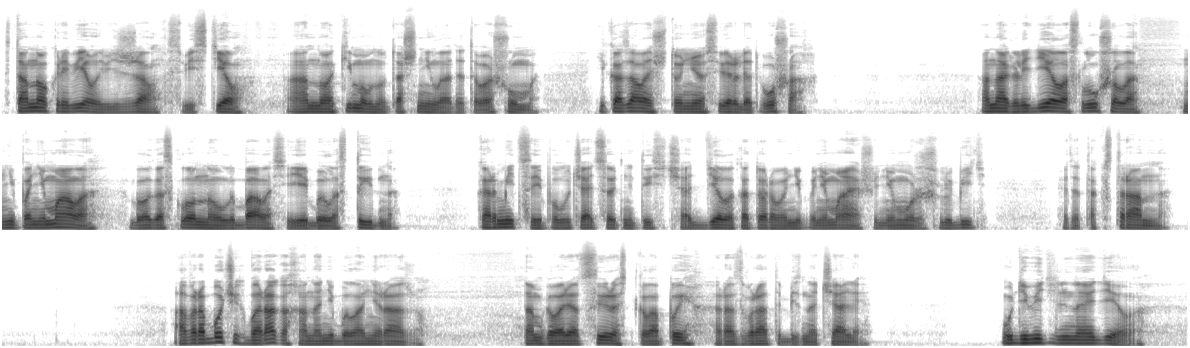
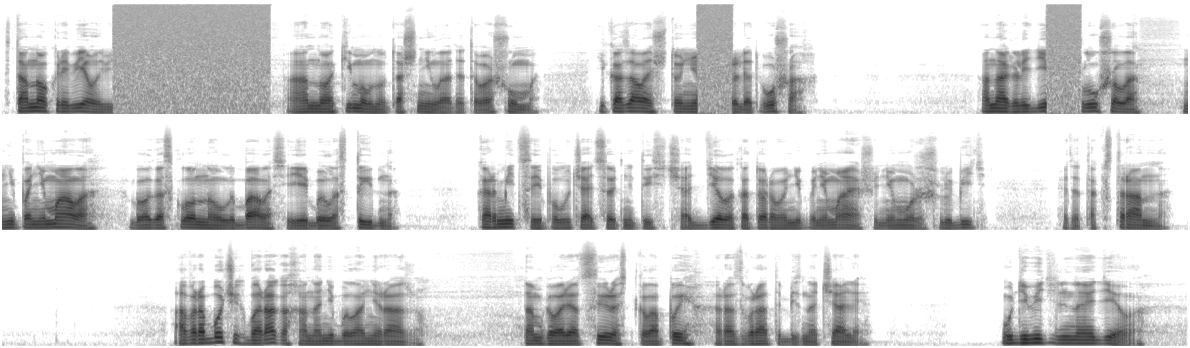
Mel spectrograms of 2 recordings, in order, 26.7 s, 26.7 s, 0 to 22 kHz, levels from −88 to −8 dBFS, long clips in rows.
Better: first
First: none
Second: audio cutting out; filled with static; at 1 s for 1 s, at 5 s and at 8 s

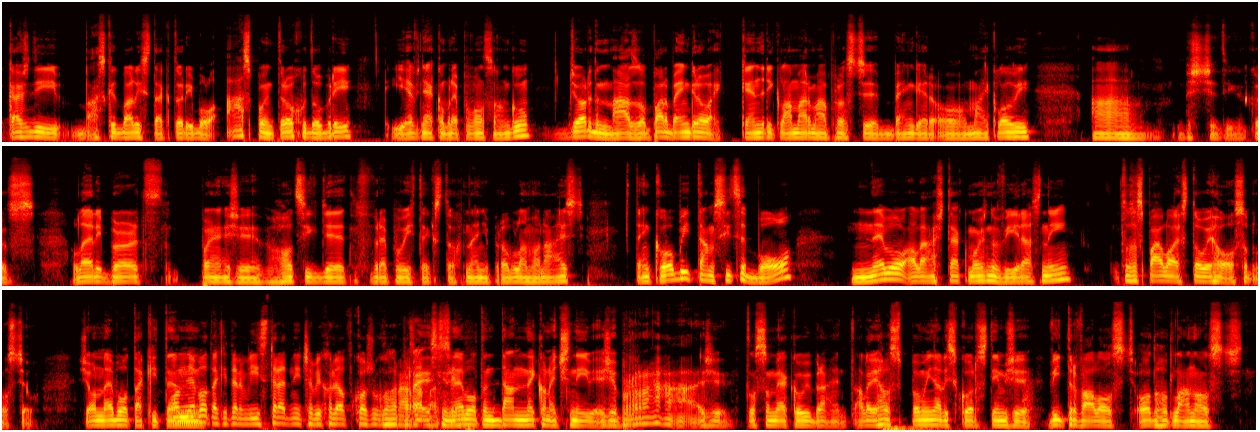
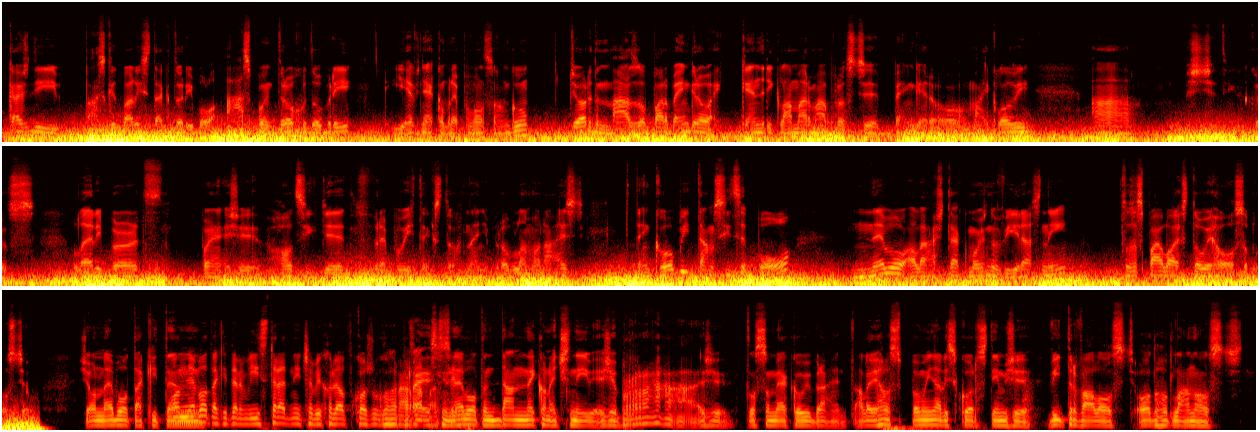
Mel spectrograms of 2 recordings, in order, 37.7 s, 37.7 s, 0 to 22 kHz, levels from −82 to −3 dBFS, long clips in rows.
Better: first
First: none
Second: wind noise on the microphone; heavy; until 25 s; 5 dB below the speech

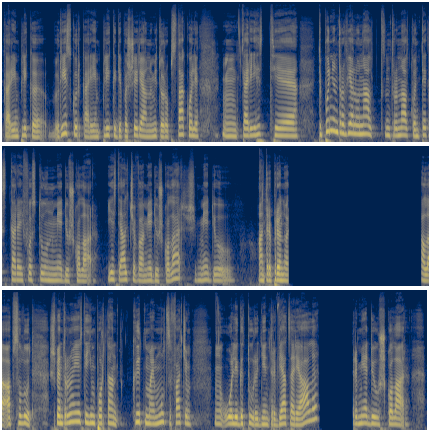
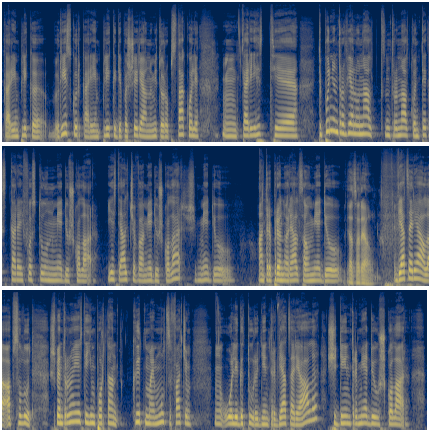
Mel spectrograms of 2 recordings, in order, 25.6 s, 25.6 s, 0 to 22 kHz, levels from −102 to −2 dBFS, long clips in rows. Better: second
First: audio cutting out; at 14 s for 2.5 s and at 23 s for 0.5 s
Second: none

